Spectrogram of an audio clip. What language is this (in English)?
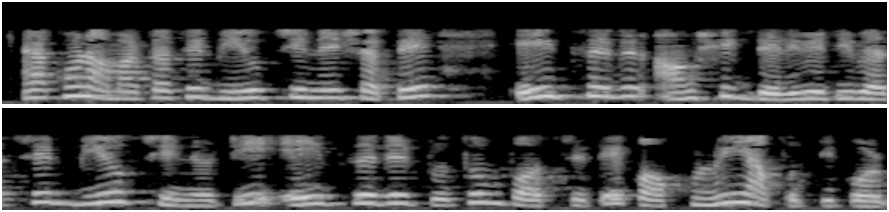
Bangla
